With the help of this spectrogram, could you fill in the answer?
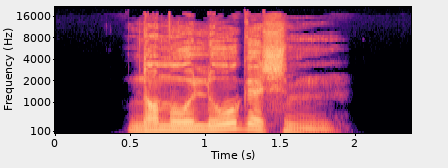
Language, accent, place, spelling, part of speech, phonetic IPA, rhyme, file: German, Germany, Berlin, nomologischem, adjective, [nɔmoˈloːɡɪʃm̩], -oːɡɪʃm̩, De-nomologischem.ogg
- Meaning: strong dative masculine/neuter singular of nomologisch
